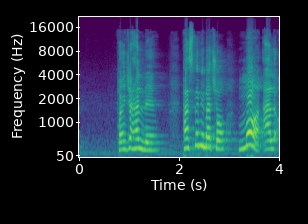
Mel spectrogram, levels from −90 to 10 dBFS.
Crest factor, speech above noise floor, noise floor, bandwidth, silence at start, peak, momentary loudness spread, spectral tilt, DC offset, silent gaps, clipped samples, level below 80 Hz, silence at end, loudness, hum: 12 dB; 36 dB; -46 dBFS; 19 kHz; 0.75 s; 0 dBFS; 13 LU; -3 dB/octave; under 0.1%; none; 0.7%; -48 dBFS; 0 s; -10 LUFS; none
